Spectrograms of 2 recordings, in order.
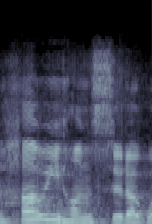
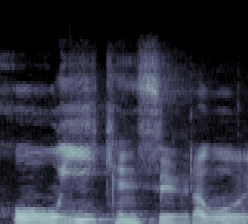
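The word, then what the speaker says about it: Huygens: 자, 여기 보면은 하위헌스라고 하는, 그리고 우리 영어 미국식으로 읽으면은 호이겐스라고 읽기도 합니다. 하위헌스, 호이겐스 똑같은 사람이에요. 1600년대 사람인데요.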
